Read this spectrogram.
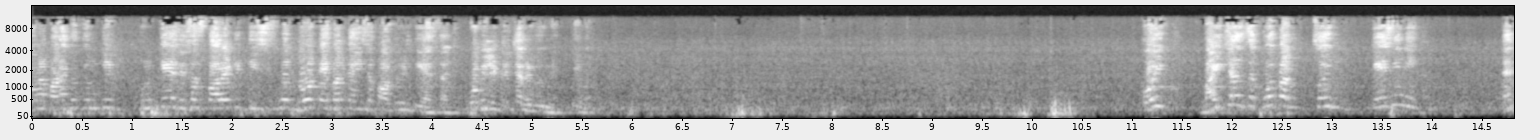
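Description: A man speaks calmly to an audience in a room with some echo.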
